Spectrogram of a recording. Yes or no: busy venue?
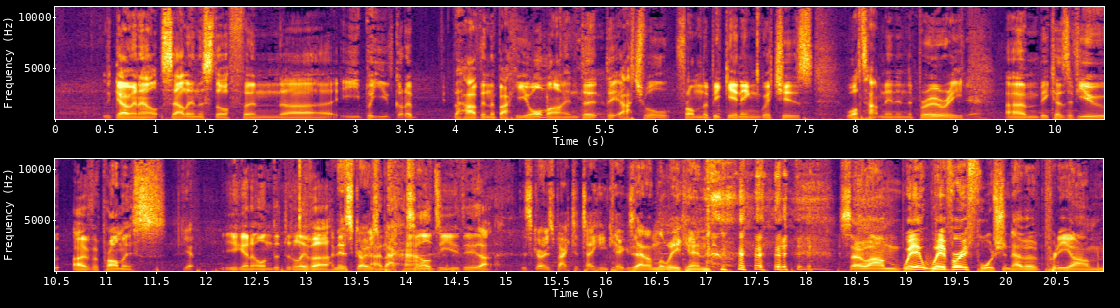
yes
